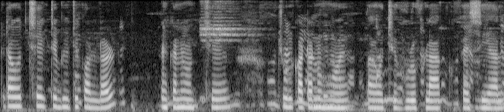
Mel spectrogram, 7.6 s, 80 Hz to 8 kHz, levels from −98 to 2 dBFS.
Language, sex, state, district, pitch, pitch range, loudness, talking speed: Bengali, female, West Bengal, Jalpaiguri, 210 Hz, 195-235 Hz, -19 LUFS, 125 wpm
